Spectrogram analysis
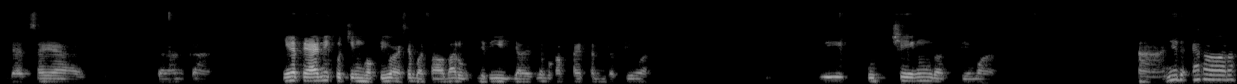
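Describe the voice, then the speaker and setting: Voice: mid-range voice, fairly bright tone, husky, no room sound. A workshop instructor casually talking through a live coding example, thinking aloud while typing and muttering asides. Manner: casual, light laughs at own mistakes.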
